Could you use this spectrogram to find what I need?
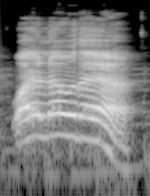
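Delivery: excited robot barber voice. Voicing a barber who calls from the doorway: Mister Snippy calling out excitedly. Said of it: "you hear him call from the doorway".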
